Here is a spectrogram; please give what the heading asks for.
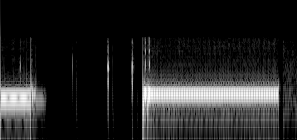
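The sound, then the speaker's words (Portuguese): A telephone call transfer tone on a line: a short steady beep that cuts off, a few faint clicks, then a long, loud, steady tone lasting over a second. “Peço que a senhora aguarde só um momento na linha. Ok. Transferência.”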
